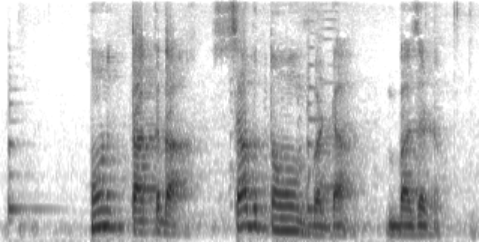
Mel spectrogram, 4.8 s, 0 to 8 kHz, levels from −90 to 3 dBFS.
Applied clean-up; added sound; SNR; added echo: none; Bowed string instrument + Chicken, rooster; 20 dB; none.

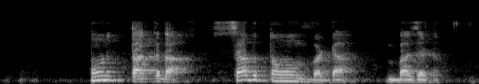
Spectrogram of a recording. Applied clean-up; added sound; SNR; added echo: none; none; none; none.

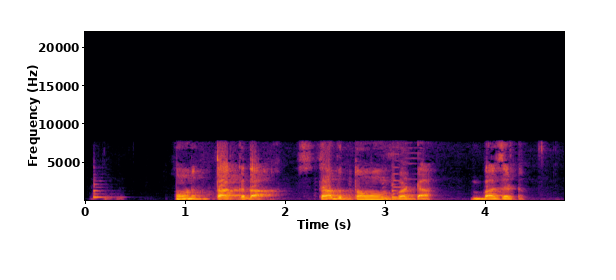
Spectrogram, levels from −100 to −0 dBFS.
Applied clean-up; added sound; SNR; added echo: neural mask model RNNoise.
